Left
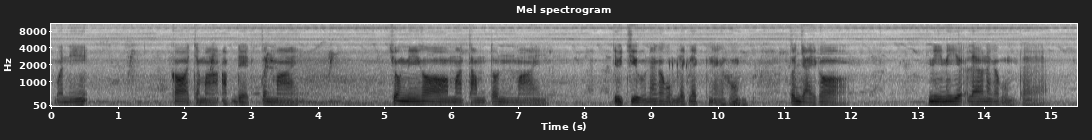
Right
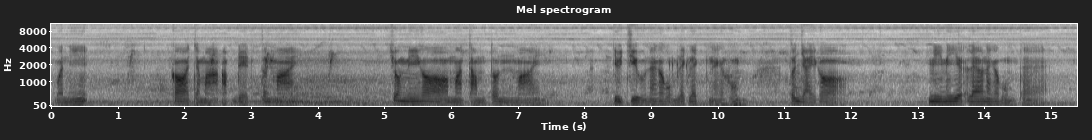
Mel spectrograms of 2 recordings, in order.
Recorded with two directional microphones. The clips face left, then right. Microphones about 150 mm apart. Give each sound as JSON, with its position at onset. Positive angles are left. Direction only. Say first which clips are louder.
{"t": 0.1, "sound": "speech", "louder": "left 4 dB", "side_deg": 15}
{"t": 1.8, "sound": "speech", "louder": "left 2 dB", "side_deg": 15}
{"t": 5.0, "sound": "speech", "louder": "left 7 dB", "side_deg": 25}
{"t": 8.4, "sound": "speech", "louder": "left 6 dB", "side_deg": 25}
{"t": 13.1, "sound": "speech", "louder": "left 6 dB", "side_deg": 20}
